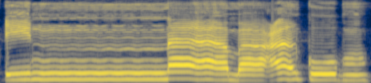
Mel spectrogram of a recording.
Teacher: তাসদিদওয়ালা নুনের সাথে নাকের বাসি থেকে 3 সেকেন্ড পরিমাণ গুন্নাহ করে ধরে রাখবো। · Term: ওয়াজিব গুন্না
